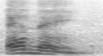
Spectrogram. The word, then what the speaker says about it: Enem: do que está aqui eu não pronuncio cada letra separadamente não eu não digo é NM eu digo Enem então aí mais um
